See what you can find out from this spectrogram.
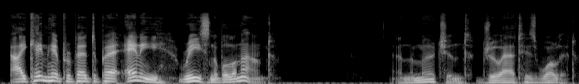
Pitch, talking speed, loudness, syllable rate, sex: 115 Hz, 165 wpm, -20 LUFS, 6.2 syllables/s, male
